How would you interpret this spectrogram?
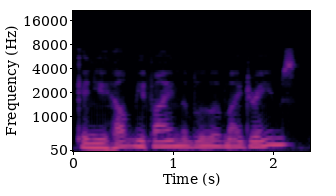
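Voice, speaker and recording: Wistful storybook little boy, older male reader, earnest rhyming lilt, mellow husky tone, dull audio. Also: a little high, animated, normal speed, voice pushed up, heavily acted. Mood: wistful, hopeful. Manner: earnest, sing-song rhyming. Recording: dull, muffled lo-fi sound.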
